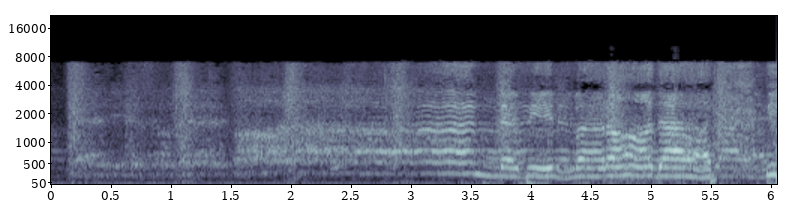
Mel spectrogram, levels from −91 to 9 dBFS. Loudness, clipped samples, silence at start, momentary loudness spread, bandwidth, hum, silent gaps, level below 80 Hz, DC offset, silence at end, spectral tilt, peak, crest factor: -20 LUFS; under 0.1%; 0 s; 16 LU; 7.6 kHz; none; none; -44 dBFS; under 0.1%; 0 s; -2.5 dB/octave; -2 dBFS; 18 dB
